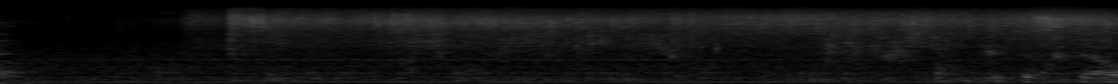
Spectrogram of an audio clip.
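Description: Tap water runs steadily into a full-size pasta pot, a continuous close gush of splashing that starts with a jump in level about a second in and keeps flowing over a low kitchen hum, with no talk.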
